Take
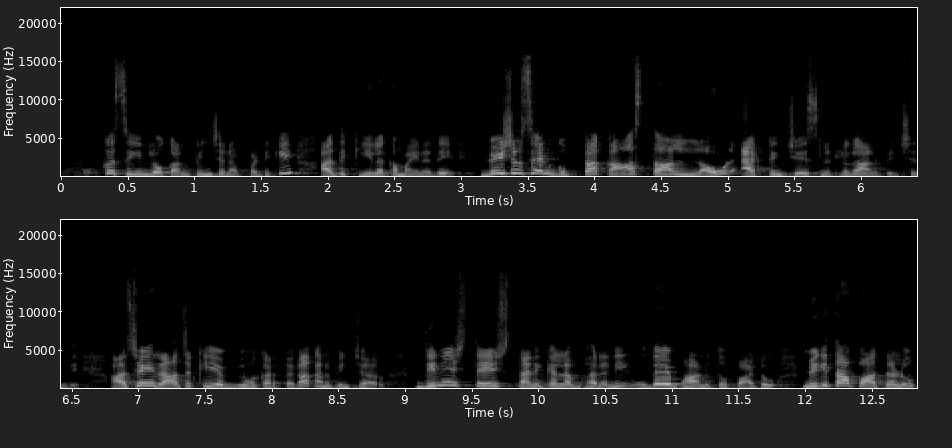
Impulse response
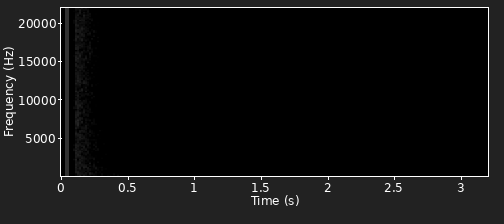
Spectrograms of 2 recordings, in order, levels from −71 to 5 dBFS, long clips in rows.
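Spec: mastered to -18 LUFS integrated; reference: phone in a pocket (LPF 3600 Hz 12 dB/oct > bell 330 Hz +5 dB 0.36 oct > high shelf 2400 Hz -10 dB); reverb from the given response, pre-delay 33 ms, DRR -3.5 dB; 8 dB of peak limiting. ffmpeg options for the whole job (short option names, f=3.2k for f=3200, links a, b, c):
-filter_complex "[0:a]alimiter=limit=-20dB:level=0:latency=1,asplit=2[a][b];[1:a]atrim=start_sample=2205,adelay=33[c];[b][c]afir=irnorm=-1:irlink=0,volume=6dB[d];[a][d]amix=inputs=2:normalize=0,lowpass=3.6k,equalizer=f=330:t=o:w=0.36:g=5,highshelf=f=2.4k:g=-10,volume=10dB"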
